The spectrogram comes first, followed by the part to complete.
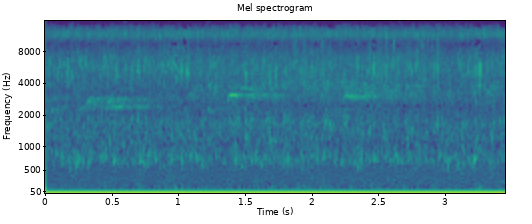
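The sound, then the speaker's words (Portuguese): Steady, continuous babbling of a flowing stream, a dense bright rush of water with no pauses and no voices. “Assim como o monge, meditamos seguindo o fluxo da água.”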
